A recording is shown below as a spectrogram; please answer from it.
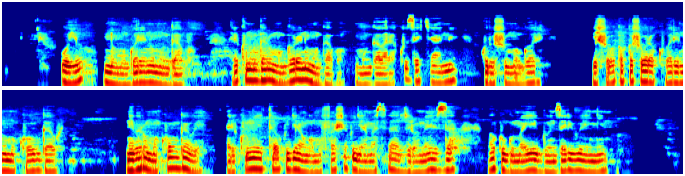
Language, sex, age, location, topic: Kinyarwanda, male, 18-24, Kigali, health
